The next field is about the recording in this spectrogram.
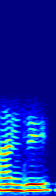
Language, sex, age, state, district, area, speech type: Punjabi, female, 18-30, Punjab, Mohali, urban, conversation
